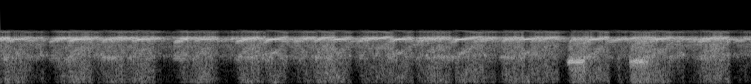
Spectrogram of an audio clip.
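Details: Tree frogs singing in search of love, loud high-pitched croaking in close overlapping pulses, a few lower quacking notes breaking through near the end.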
